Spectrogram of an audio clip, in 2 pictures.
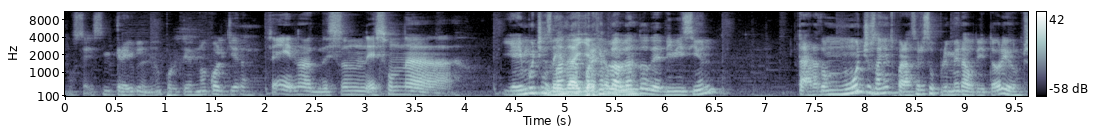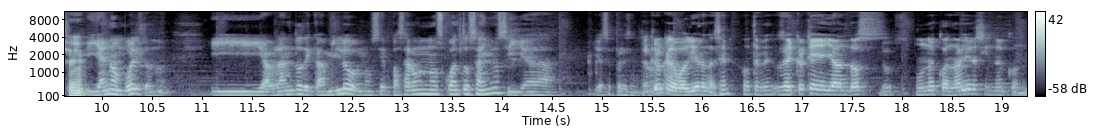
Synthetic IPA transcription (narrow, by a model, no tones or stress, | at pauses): nosḛesiŋkɾe̞iβleno̞poɾke̞no̞kwalkje̞ɾasinoesunesuna | iajmut͡ʃazmanðasoɾexeploaβland̪o̞ðe̞ðiβisjo̞n | t̪aɾðo̞mut͡ʃo̞s̬aɲo̞spaɾaːse̞ɾsupɾime̞ɾawðit̪o̞ɾjo̞siiʝano̞ambwe̞lt̪o̞no̞iaβland̪o̞ð̞e̞kamilo̞no̞se̞pasaɾonunoskwant̪o̞saɲo̞siʝa | ʝase̞pɾesent̪aɾokɾeokeloβolβjeɾonase̞ɾot̪ameoseakɾekejaʝeβand̪osd̪osunokonoljosiunoko̰n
